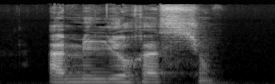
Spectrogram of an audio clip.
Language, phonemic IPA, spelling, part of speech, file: French, /a.me.ljɔ.ʁa.sjɔ̃/, amélioration, noun, LL-Q150 (fra)-amélioration.wav
- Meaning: improvement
